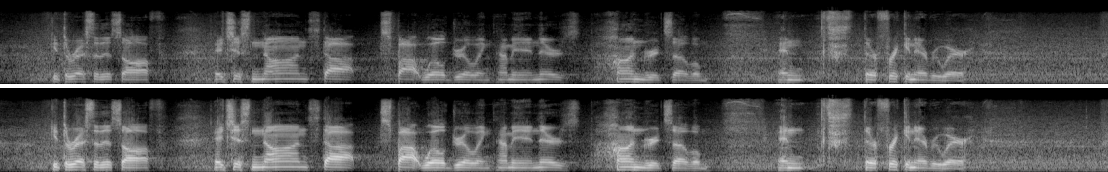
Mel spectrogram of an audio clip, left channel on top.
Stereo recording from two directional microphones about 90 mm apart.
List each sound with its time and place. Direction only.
0.5 s speech: 40° right (ahead or behind)
0.9 s speech: 30° right (ahead or behind)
